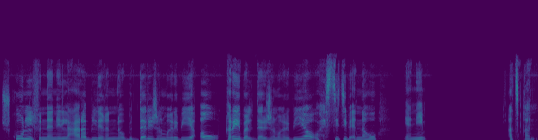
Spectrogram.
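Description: A female interviewer with a Moroccan accent asking probing questions with quick follow-ups. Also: a little high, animated, no echo, clean studio sound.

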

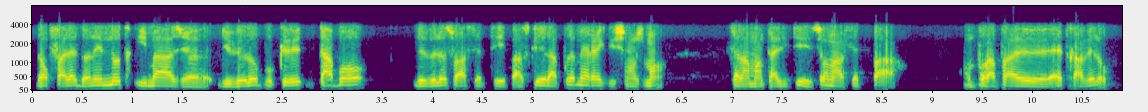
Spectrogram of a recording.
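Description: Over a dry, tinny phone-line recording, an Ivorian man who champions cycling responds sincerely to interview questions, frequently starting his sentences over. He speaks fairly quickly in a low, steady voice with an Ivorian French accent.

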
